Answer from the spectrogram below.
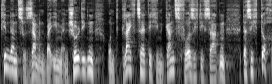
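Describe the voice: This is a reading. The delivery is plain.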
